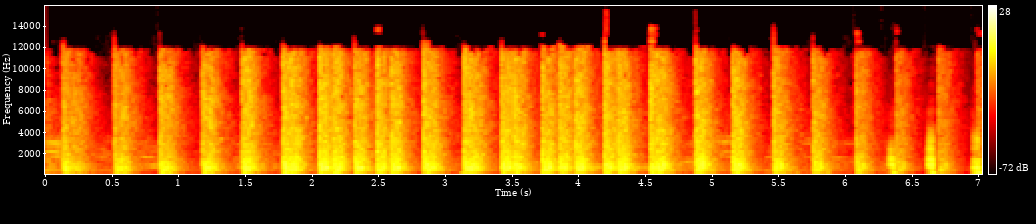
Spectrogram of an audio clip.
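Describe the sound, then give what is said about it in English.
Rapid, loud bursts of automatic gunfire from AK-47s, fired by Khabib's fans celebrating into the night in Russia, crack out again and again in uneven volleys, dozens of sharp reports over several seconds with no voices. “This was an Instagram post from Russia of some of Khabib's fans celebrating with their AK-47s.”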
